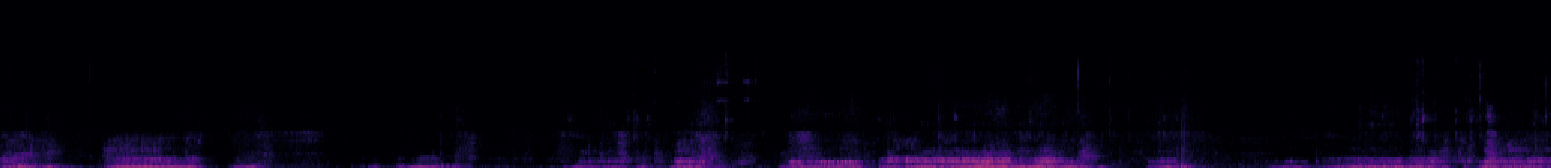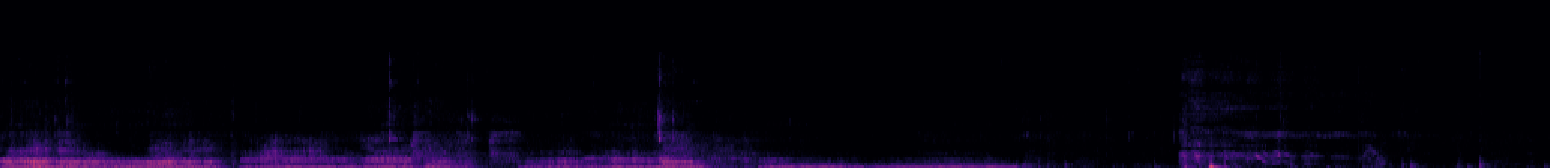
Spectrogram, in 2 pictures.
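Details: A giant Schnauzer puppy and a grown miniature Schnauzer growling during play, indoors: rumbling, rolling growls rising and falling in uneven waves, broken by short gaps, with a clatter near the end.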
